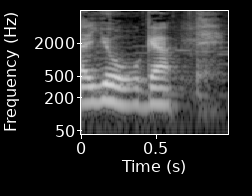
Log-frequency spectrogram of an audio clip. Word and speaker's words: yoga: Ricordiamo che yoga in sanscrito si dice appunto con la O chiusa, yoga.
